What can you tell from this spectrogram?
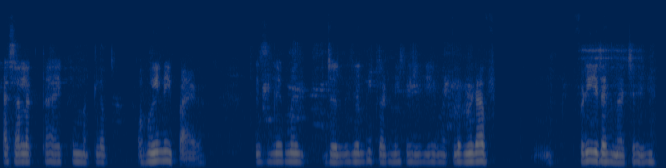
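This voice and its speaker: A woman in her thirties chatting softly in a casual home vlog, recorded at home on a phone set a little way off. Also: on the low side, flat delivery, normal speed, dull audio, a little hiss or hum. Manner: speaks softly and quietly. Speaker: vlogger and homemaker. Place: indoors at home. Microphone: phone placed a little way off.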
